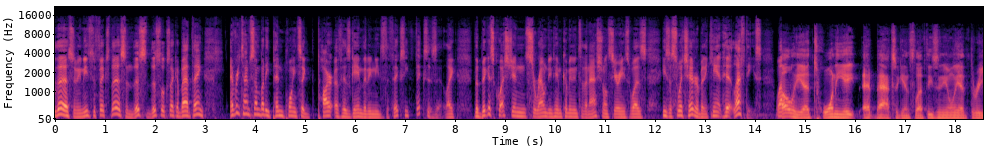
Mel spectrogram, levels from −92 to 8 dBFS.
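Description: From 14.55 s to the end, the speech falls into a section at the wrong speed. It plays at 0.736 times its recorded rate, so pitch drops about five semitones. Voices turn deep and drawn out. Playback against the wrong clock is the likely cause.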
